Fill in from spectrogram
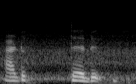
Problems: none marked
